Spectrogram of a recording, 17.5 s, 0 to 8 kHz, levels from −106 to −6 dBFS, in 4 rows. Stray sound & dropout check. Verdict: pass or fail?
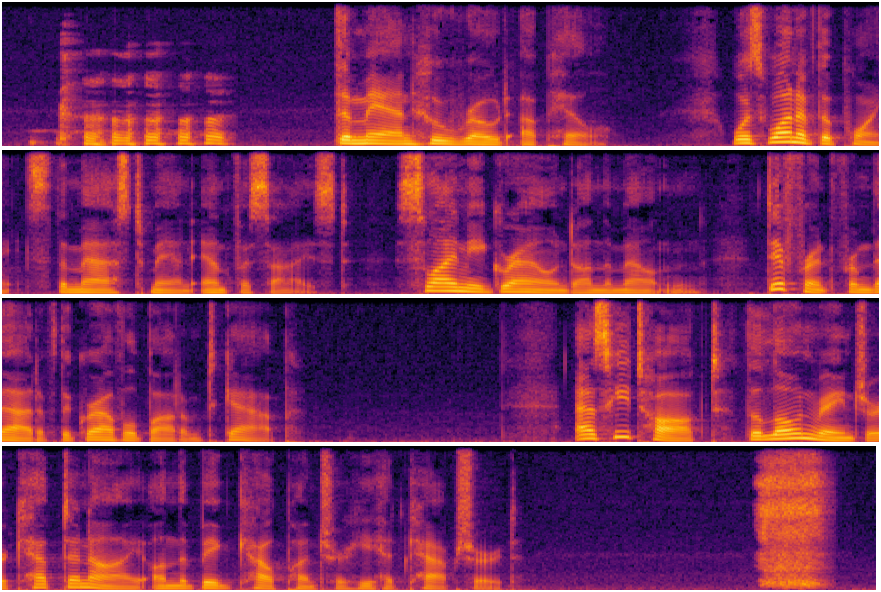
fail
